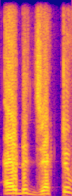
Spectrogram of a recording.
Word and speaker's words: adjective: डी को यहां से हटा दो, साइलेंट कर दो। जैसे नॉलेज में के साइलेंट होता है, ऑनेस्टी में एच साइलेंट होता है, वैसे ही एडजेक्टिव नहीं होता, एडजेक्टिव होता है।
